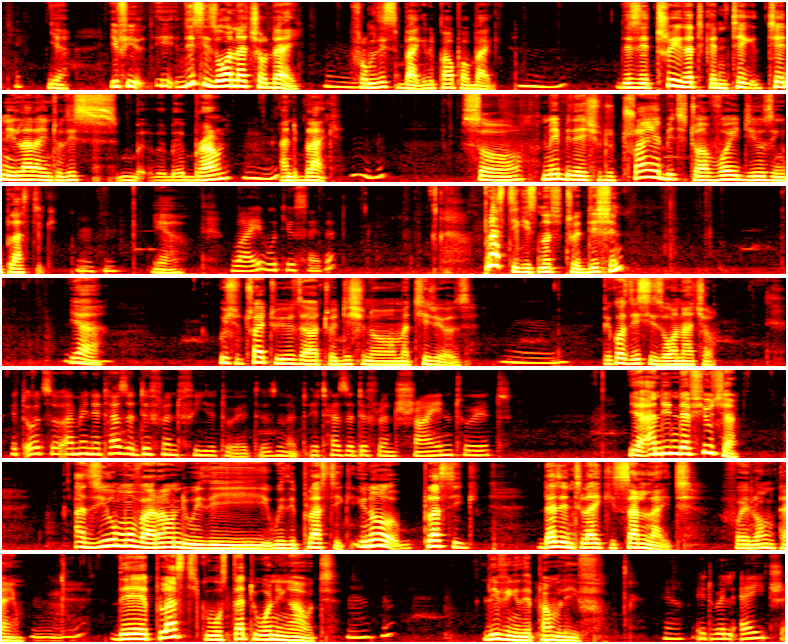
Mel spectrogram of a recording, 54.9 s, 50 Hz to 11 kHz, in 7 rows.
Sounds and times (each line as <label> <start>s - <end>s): Talking 0.0s - 11.8s
Talking 12.5s - 19.0s
Talking 20.5s - 22.0s
Talking 25.6s - 30.7s
Talking 44.6s - 51.0s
